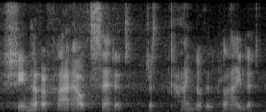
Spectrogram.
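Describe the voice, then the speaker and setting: A man's voice: lowish voice, a little slow, pushed and bright, a little hiss or hum, low-quality recording. A man playing a hesitant grown son looking back, in an audio drama. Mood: reflective. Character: hesitant adult son recalling his father.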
